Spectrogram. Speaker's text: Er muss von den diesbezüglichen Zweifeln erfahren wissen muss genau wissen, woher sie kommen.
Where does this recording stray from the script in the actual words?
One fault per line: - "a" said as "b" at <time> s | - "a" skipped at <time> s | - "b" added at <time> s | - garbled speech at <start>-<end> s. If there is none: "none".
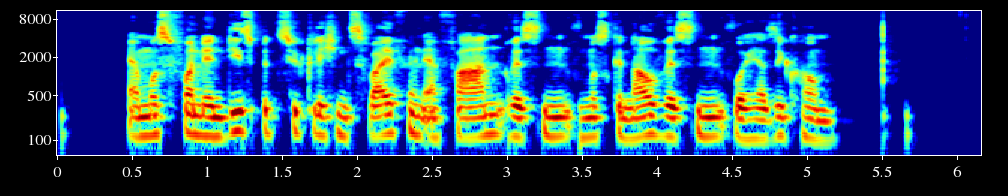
none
